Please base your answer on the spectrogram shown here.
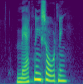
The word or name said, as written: mærkningsordning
